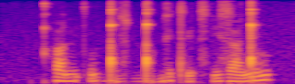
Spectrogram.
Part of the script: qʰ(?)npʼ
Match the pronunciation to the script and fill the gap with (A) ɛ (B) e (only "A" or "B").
A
